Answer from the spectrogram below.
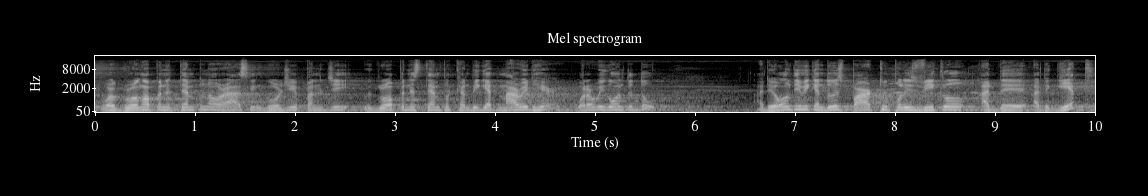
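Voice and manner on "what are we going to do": usual speaking voice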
